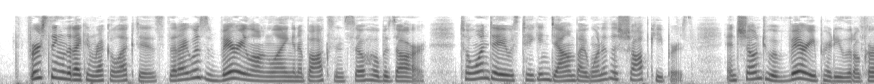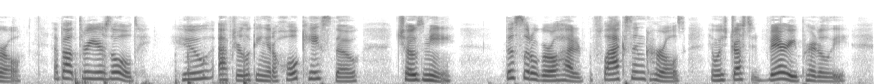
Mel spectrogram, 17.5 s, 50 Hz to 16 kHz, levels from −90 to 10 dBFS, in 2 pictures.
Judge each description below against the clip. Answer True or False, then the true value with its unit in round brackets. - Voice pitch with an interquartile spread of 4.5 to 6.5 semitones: True (5.2 semitones)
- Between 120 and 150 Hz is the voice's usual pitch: False (225 Hz)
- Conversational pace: False (215 wpm)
